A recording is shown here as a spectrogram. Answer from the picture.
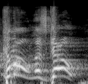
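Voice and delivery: high, loud hurried urging; scared hurry. Retold or imitated. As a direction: rush her out in a panic. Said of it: "I grabbed my girl and said".

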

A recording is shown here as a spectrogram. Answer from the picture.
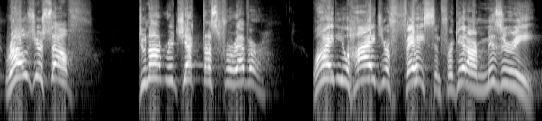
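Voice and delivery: high, loud, drawn-out protest; crying out to God. Acted. David challenging God in the Psalms, loud anguished plea. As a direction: shout the plea up to heaven. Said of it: "Because David talks like this".

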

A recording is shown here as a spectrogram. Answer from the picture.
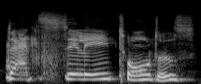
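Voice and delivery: high, slow scornful hare; smug hare. Acted. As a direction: muse smugly to himself. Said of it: "thought Hare".

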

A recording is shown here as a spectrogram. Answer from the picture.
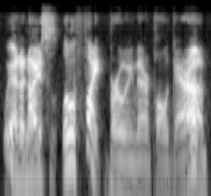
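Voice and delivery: loud, put-on grumbling complaint; complaining. A narrator's reading. Bear objecting to a spoiled fight, loud complaint. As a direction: grumble it loudly, in character. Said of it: "Bear complained".

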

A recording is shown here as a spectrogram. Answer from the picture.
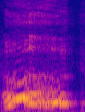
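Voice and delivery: high, loud "Ooh" as the liquor hits; hammed-up high squeal; startled ooh. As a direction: yelp as the burn kicks in. Mimicking the drink hitting.

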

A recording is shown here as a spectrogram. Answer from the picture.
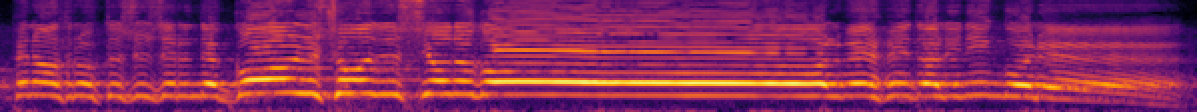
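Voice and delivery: goal call rising to a huge roar; screaming football commentator. Real, not acted. (heyecanla bağıran spiker)

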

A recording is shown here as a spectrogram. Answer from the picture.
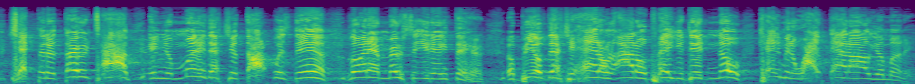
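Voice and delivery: sermon delivery building in intensity; impassioned preaching. Real, not acted. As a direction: preach it with rising force, punching key words. Preaches at raised pitch and volume.

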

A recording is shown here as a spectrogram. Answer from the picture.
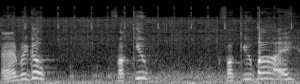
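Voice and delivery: gleeful taunting. Real, not acted. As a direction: taunt them as you escape. Taunting enemies as bomb blows.

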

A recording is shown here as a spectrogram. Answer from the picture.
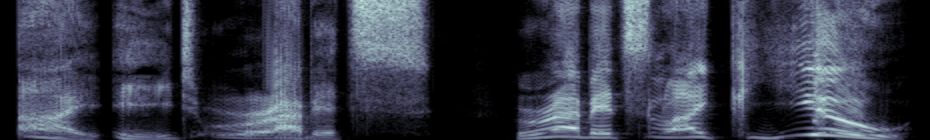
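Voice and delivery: slow, loud, snarling threat; menacing weasel roar. A narrator's reading. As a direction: snarl it out slowly to scare him. Weasel's reveal, pouncing.

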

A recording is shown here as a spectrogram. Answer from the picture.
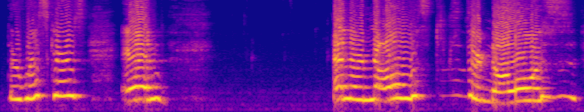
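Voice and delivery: high, wailing sobs building as you go; hammed-up hysterical weeping; overwrought crying. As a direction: break down completely, squeaking through the tears. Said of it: "I promised myself I wouldn't cry".

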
